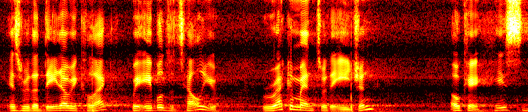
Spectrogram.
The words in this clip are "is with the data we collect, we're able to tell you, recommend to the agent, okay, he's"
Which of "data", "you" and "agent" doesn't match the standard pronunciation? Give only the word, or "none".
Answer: none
